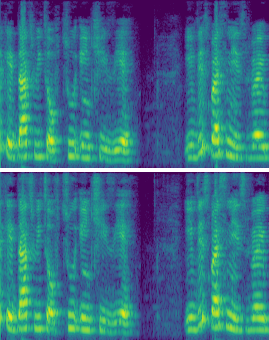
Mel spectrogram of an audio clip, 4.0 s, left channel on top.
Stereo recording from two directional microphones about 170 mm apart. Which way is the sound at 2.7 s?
45° right (ahead or behind).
